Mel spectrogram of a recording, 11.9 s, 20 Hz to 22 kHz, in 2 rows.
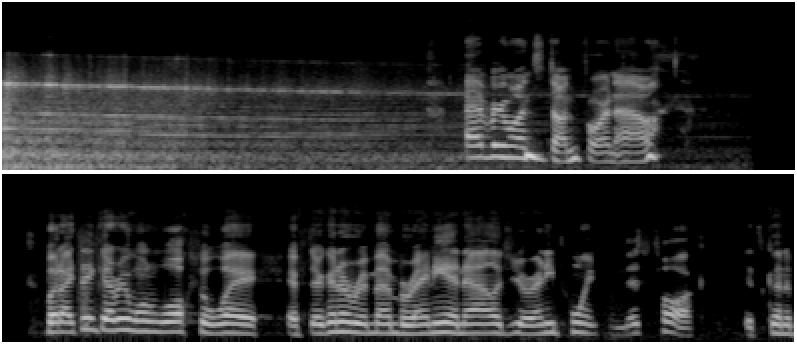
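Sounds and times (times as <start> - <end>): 
crashing airplane engine roar with high thin whine: 0.0 - 5.6
speech: 3.5 - 5.0, 6.3 - 11.8.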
